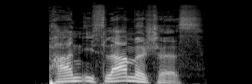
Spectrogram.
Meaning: strong/mixed nominative/accusative neuter singular of panislamisch
- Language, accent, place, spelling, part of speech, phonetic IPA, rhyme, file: German, Germany, Berlin, panislamisches, adjective, [ˌpanʔɪsˈlaːmɪʃəs], -aːmɪʃəs, De-panislamisches.ogg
